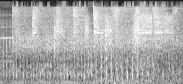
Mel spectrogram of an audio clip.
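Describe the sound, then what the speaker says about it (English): Loud, steady military helicopter rotor thumping with a continuous engine drone, close and sustained throughout, as the helicopters land on a prison roof under gunfire during a night raid. "the choppers land on the prison roof through a hail of bullets"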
